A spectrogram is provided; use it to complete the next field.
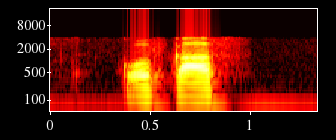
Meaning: Caucasus
- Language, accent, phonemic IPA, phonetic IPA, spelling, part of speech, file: Armenian, Eastern Armenian, /kofˈkɑs/, [kofkɑ́s], Կովկաս, proper noun, Hy-Կովկաս.ogg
